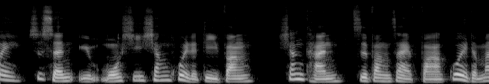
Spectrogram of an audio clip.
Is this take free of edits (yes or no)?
no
